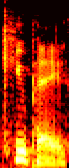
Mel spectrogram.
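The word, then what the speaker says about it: Qupé: Poppy and it's pronounced Q pay I added the accent over the e and gave it my own pronunciation the Chumash pronunciation sounded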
